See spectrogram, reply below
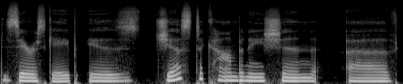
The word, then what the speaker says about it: xeriscape: Xeriscape is sometimes mispronounced as xeroscape, which to me sounds terrible.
